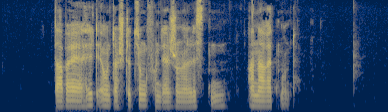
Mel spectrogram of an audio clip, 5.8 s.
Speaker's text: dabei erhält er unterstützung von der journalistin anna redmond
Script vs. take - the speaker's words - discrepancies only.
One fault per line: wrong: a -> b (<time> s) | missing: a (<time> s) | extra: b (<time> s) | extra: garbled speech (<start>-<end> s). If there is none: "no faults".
no faults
